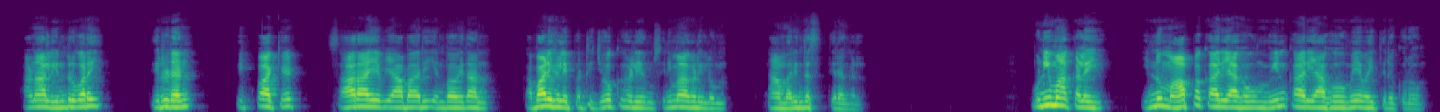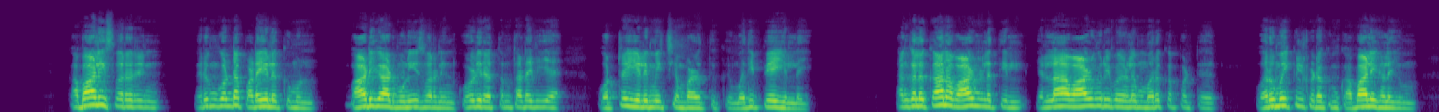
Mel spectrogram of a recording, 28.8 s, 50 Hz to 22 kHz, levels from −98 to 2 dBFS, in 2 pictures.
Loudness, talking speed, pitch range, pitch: -20 LUFS, 85 wpm, 175-205 Hz, 185 Hz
